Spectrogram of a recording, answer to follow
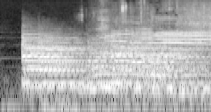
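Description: A sudden loud, sustained ringing tone from the film's soundtrack sets in a moment after the start and holds, slowly fading.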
